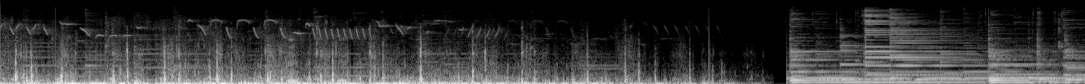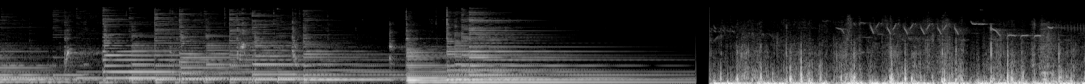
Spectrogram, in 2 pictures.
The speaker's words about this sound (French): au galop!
